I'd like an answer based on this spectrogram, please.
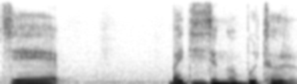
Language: Bodo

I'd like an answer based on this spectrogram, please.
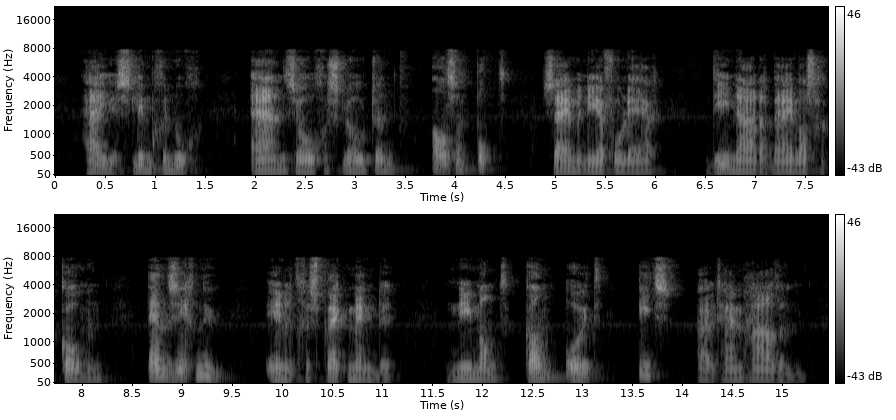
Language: Dutch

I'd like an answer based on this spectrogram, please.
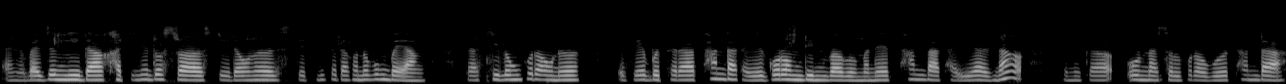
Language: Bodo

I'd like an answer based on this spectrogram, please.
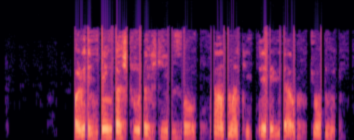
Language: Swahili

